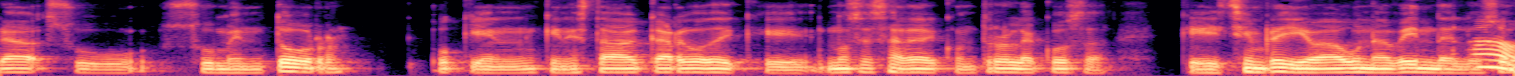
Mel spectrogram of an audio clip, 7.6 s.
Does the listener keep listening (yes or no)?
no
